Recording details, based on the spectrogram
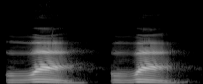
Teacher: Telah kita terangkan bahwa huruf dzal keluarnya adalah dari ujung lidah kita bersentuhan dengan ujung gigi atas. Za.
